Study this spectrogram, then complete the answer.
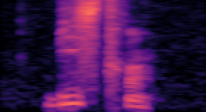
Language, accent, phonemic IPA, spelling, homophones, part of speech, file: French, France, /bistʁ/, bistre, bistrent / bistres, adjective / noun / verb, LL-Q150 (fra)-bistre.wav
- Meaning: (adjective) bistre; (verb) inflection of bistrer: 1. first/third-person singular present indicative/subjunctive 2. second-person singular imperative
